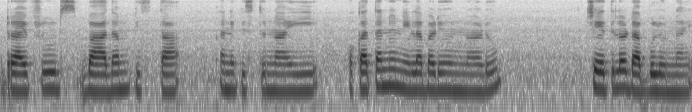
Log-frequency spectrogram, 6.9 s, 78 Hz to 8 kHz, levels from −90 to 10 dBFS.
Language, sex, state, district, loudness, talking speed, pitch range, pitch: Telugu, female, Andhra Pradesh, Visakhapatnam, -17 LUFS, 105 wpm, 190-205 Hz, 195 Hz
